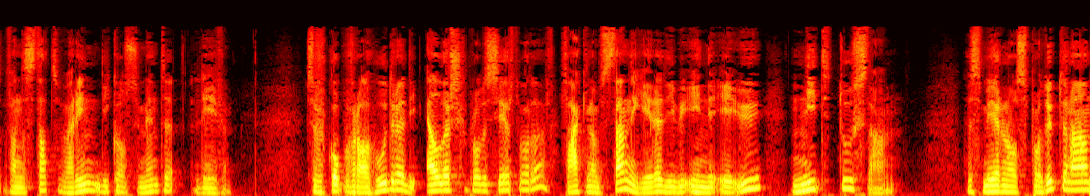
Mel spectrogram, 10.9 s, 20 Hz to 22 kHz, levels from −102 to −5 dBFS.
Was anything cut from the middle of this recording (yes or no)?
yes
